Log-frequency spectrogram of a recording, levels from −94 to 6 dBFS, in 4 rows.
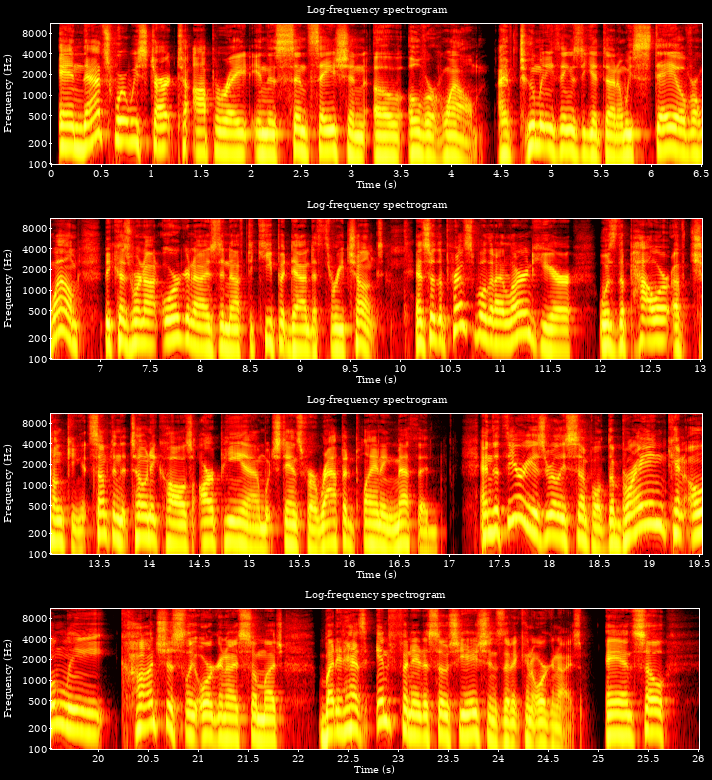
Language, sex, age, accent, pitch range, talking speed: English, male, 40-59, American, 140-185 Hz, 200 wpm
